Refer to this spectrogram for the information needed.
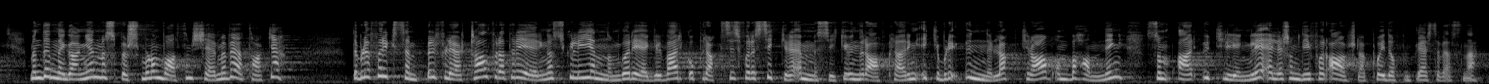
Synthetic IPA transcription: mɛnd̪ɛnːəɡɑŋːənmɛspœʂmoːlɔmʋɑːsɔmɕeːɾmɛʋeːt̪ʰɑːkə | d̪̥ɛblɛfɔɾɛksɛmpəlfleːʈʰɑlfɔɾɑt̪ɾɛjeːɾɪŋɑskʉlːəjɛnːɔmɡoːɾeːɡəlʋæɾkɔpʰɾɑksɪsfɔɾɔsɪkɾəʔɛmːəsyːkəʉnd̪əɾɑːʋkʰlɑːɾɪŋʔɪkːəbliːʔʉnːəɭɑk̚t̪kʰɾɑːʋɔ̰mbəɦɑnd̪lɪŋ | sɔmæɾʉːt̪ʰɪljɛŋːəlɪʔɛlːəʂɔmd̪ɪfoːɾʔɑːʋʂɭɑːɡ̚pʰɔɪd̪ɛɔfənt̪lɪhɛlsəʋḛːsənə̰

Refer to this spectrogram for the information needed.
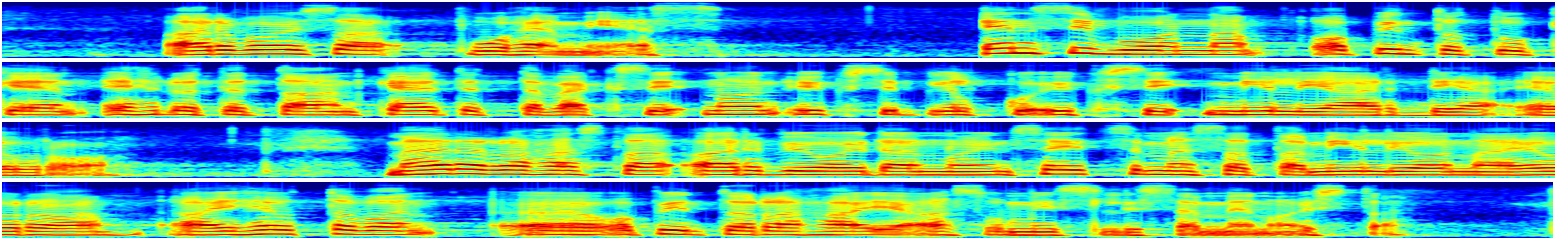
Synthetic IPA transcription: ʔɑrʋo̞jsɑpuɦemːḭḛs | e̞nsiʋuo̞nːɑʔo̞pint̪o̞t̪uk̟e̞ːne̞ɦdo̞t̪e̞t̪ɑːŋkæɥt̪e̞t̪ːæʋæksino̞jnʔyksipilkːuyksimiljɑrdiɑ̰ʔe̞wro̰ɑ | mæːɾærɑɦɑst̪ɑʔɑrʋio̞jdɑnːo̞jnse̞jt̪semænsɑt̪ɑmilːjo̞ːnɑːe̞wɾo̞ɑɑjɦe̞wt̪ːɑʋɑno̞̰pint̪oɾɑɦɑːjɑ̰ʔɑsumislisæ̰mḛno̞̰jst̪ɑ̰

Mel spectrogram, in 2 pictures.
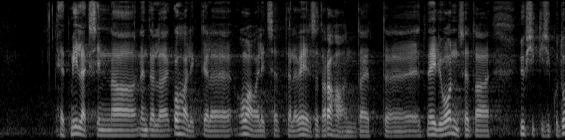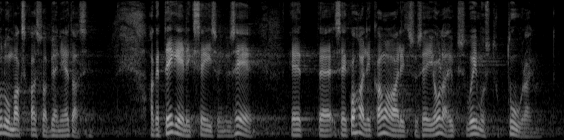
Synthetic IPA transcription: e̞t̪ˑmilːeksinːɑne̞nd̪̥e̞leko̞ɦɑlikːˑe̞le̞o̞mɑvɑlʲit̪seet̪ːˑe̞le̞ve̞ːlse̞d̪̥ɑɾɑɦɑɑnd̪̥ɑe̞t̪ːet̪ne̞jljuo̞nse̞d̪̥ɑyksikˑːisikːˑut̪ulumɑkskɑsvɑb̥jɑnie̞d̪̥ɑsi̥ | ɑɡ̥ɑt̪e̞ɡ̥e̞likse̞jsonjuse̞ː | et̪ːse̞ːko̞ɦɑliko̞mɑvɑlʲit̪suse̞jo̞leyksvɤ̞jmust̪ru̥k̚t̪uːɾɑ̰jnut̪ˑ

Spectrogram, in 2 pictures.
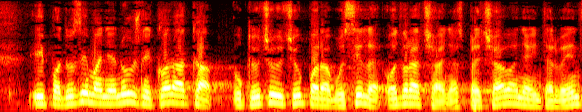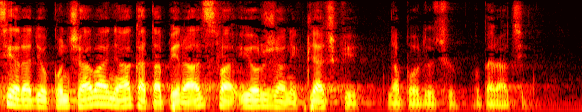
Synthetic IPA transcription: ipo̞d̪uzimaɲe̞nuːʒnihko̞ɾaːkaukʎut͡ʃujut͡ɕiupo̞ɾabusile̞ʔo̞d̪ʋɾat͡ɕaːɲaspɾe̞t͡ɕaːʋaːɲaint̪e̞ɾʋe̞nt̪sije̞ɾad̪io̞ko̞nt͡ʃaːʋaɲaakat̪apiɾaːt̪st̪ʋaʔio̞ɾuʒanixpʎat͡ʃkinapo̞ːd̪ɾut͡ɕjuope̞̰ɾa̰ːt̪sije

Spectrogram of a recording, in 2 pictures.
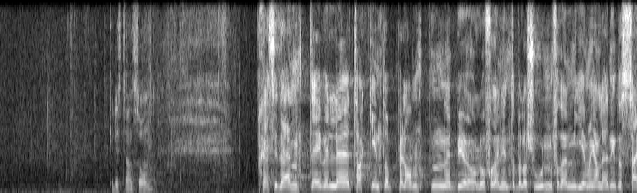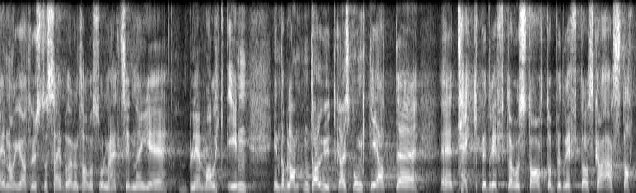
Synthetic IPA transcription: kʰɾɪst̪jɑnsɔn | pʰɾɛsɪd̪ɛnt̪ɛɡʋɪlt̪ʰɑkːəɪnt̪əɾpəlɑnt̪n̩bjøːʁluːfɔʁd̪ɛnːəɪnt̪əʁpəlɑʂuːnn̩fɔʁd̪ɛnjiːɾmɛɡɑnleːd̪nɪŋt̪ɪlɔsæɪnɔɾɡəɑt̪llʏst̪ʰɪlɔsæɪpɔd̪ɛnːət̪ʰɑːləst̪uːln̩hæɪlt̪siːd̪n̩ɛɡ | blɛʋɑlkt̪ɪnː | ɪnt̪əʁpəlɑnt̪n̩t̪ʰɑːɾʉːt̪ɡɑŋspʊŋkt̪ɪɑt̪ | t̪ʰɛkːbəd̪ɾɪft̪əɾɔst̪ɑːʁt̪ɔp̚bəd̪ʁɪft̪əɾskɑæ̰ʁst̪ɑt̪ː

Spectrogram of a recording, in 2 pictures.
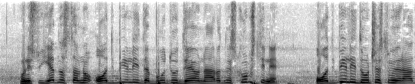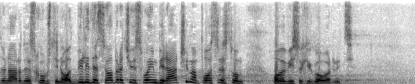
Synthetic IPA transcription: o̞nisujed̪no̞st̪aʋno̞ʔod̪bilid̪abud̪ud̪e̞o̞naːɾo̞d̪ne̞skupʃt̪ine̞̰ | o̞d̪bilid̪aut͡ʂe̞st̪ʋujuɾaːd̪unaːɾod̪neskupʃt̪ineo̞d̪̚bilid̪ase̞o̞bɾat͡ɕajusʋo̞jimbiɾaːt͡ʂimapo̞sɾet̪st̪ʋomo̞ʋe̞ʋiso̞ke̞ɡo̞ʋo̞ɾnit̪se̥

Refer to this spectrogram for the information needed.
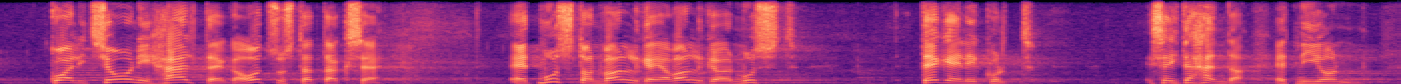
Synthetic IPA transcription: ko̞ɑlʲit̪sio̞ːnʲiɦæːlt̪e̞ɡ̥ɑo̞t̪sust̪ɑt̪ːˑɑkse̞ | e̞t̪must̪o̞nvɑlɡ̥e̞jɑvɑlɡe̞o̞nmust̪ | t̪ːe̞ɡ̥e̞likult̪ˑ | seejt̪æɦænd̪̥ɑe̞t̪niːo̞n

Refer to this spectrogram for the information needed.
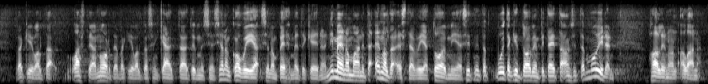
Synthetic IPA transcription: ʋækiʋɑlt̪ɑlɑst̪ɑɑnuort̪eʋʋækiʋɑlt̪ɑseŋkæˑyt̪ːæˑyt̪ymisensieloŋkoʋijɑsielːompehmeːˑt̪jɑkeˑinojɑnimenomɑːnniːt̪æʔenːɑlt̪ɑest̪æʋiæt̪oˑemiɑjɑsit̪niːt̪æmuit̪ɑkint̪oˑemempit̪eˑit̪æonsit̪ːemmuiden | hɑlːinːonʔɑ̰lɑ̰n

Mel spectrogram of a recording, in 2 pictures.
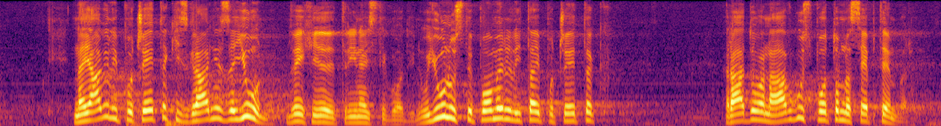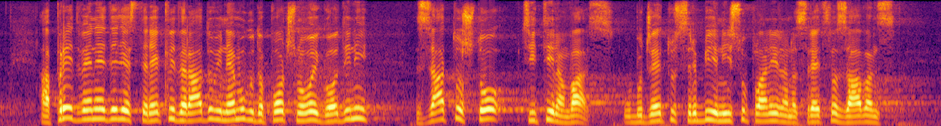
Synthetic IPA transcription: najaːʋilipo̞t͡ʂeːt̪akizɡɾaːd̪ɲazajuːnd̪ʋe̞xiʎad̪et̪ɾiːnajst̪e̞ɡo̞̰d̪ineujuːnust̪e̞po̞meɾilit̪aːjpo̞t͡ʂeːt̪ak | ɾaːd̪o̞ʋanaaʋɡust̪̚po̞t̪o̞mnasept̪emba̰ɾ | apɾe̞ːd̪ʋe̞ːned̪e̞ʎe̞st̪e̞ɾeklid̪aɾaːd̪o̞ʋinemo̞ɡud̪apo̞t͡ʃnuoʋo̞jɡo̞d̪ini | zat̪o̞ʃt̪o̞t̪sit̪iɾamʋaːsubud͡ʒet̪usr̩bije̞niːsuplˠaniɾanasɾet̪st̪vazaaʋans

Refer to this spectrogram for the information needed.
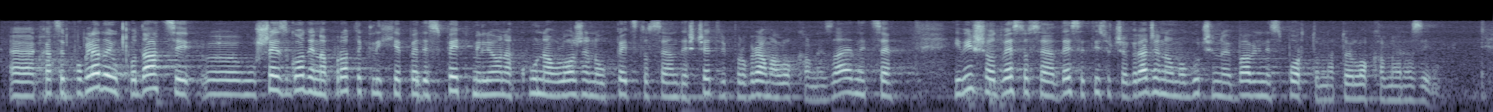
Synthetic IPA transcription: kad̪se̞po̞ɡle̞d̪ajupo̞d̪aːt̪siuʃe̞ːs̬t̪ɡo̞d̪inapɾo̞t̪e̞klixje̞pe̞d̪ese̥t̪pe̞ːt̪milioːnakʰuːnaulˠo̞ʒe̞no̞upet̪st̪o̞sed̪amd̪ese̥t͡ʃe̞t̪ɾipɾo̞ɡɾamalˠo̞kʰalˠne̞zaje̞d̪nit̪se̞ | iʋiʃeod̪ʋje̞st̪ose̞d̪amd̪e̞set̪ːisut͡ɕaɡɾad͡ʑanaomo̞ɡut͡ɕenojebaʋʎe̞nispo̞ɾt̪omnat̪o̞jlˠo̞kʰalˠno̞jɾazini

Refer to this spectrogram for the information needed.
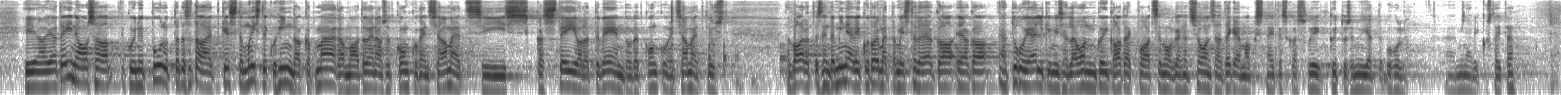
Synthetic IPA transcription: jɑjɑt̪e̞jneo̞sɑkujnyːd̪̥̚puːd̪ut̪ːɑd̪̥ɑse̞d̪̥ɑe̞t̪ːˑke̞sd̪ɑmɤjst̪likːuɦind̪̥ɑkːɑb̥mæːɾɑmɑt̪ɤ̞e̞næuws̬ed̪̥̚ko̞ŋkuɾe̞nt̪siɑmet̪ˑsiːskɑst̪e̞jo̞let̪ːe̞ve̞ːnd̪̥unud̪et̪̚ko̞ŋkˑuɾe̞nʲt̪siɑmet̪ːˑjust̪ | vɑːd̪ɑt̪ːˑesne̞nd̪e̞mine̞vikˑut̪o̞jme̞t̪ːˑɑmist̪e̞le̞jɑɡ̥ɑjɑɡ̥ɑt̪uɾujælɡimise̞le̞o̞nkɤjɡɑd̪̥e̞kvɑːt̪se̞mo̞rɡ̥ɑnʲis̬ɑt̪sio̞ːnsed̪ɑt̪e̞ɡ̥e̞mɑksnæjt̪ːˑe̞kskɑsvɤjkyt̪ːˑuse̞myːjɑt̪ːˑe̞puɦul | minevikːˑu̥st̪ɑjt̪ːæh

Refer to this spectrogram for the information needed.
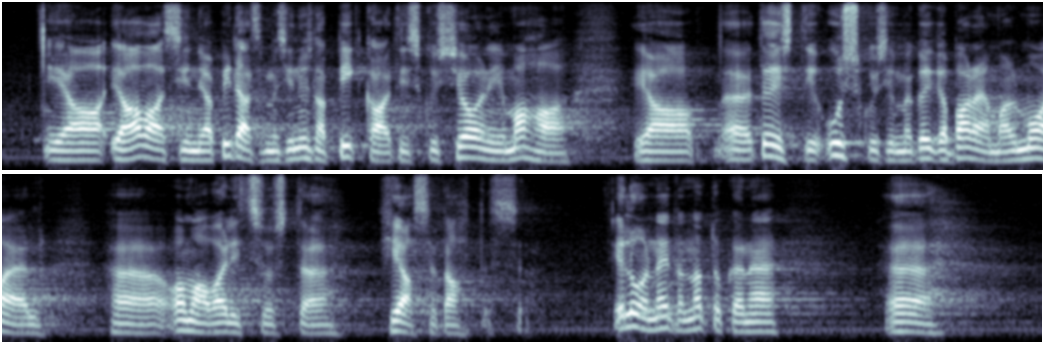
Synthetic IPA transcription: jɑjɑɑvɑsinjɑpid̪̥ɑsimːesiːnysnɑpikːˑɑd̪iskusːjo̞ːnʲimɑɦɑjɑt̪ɤ̞e̞st̪iʔuskusime̞kɤjɡ̥e̞pɑɾe̞mɑlmo̞el | o̞̰mɑvɑlʲit̪sust̪e | hiɑsːe̞t̪ɑht̪e̞̥sːe | e̞luonnæjd̪ɑnnɑt̪ːˑukːˑe̞ne̞

